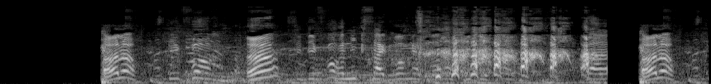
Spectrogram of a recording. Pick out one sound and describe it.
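A young man talks and laughs with animation close to a phone's microphone.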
